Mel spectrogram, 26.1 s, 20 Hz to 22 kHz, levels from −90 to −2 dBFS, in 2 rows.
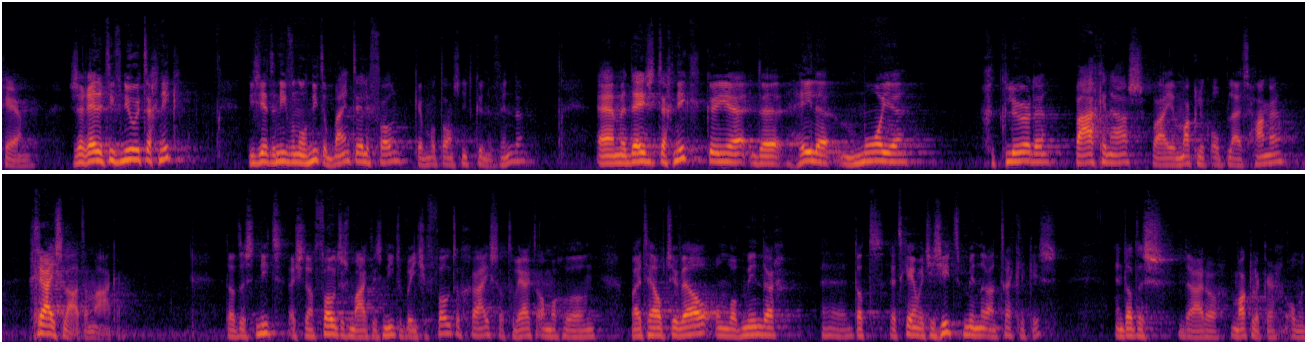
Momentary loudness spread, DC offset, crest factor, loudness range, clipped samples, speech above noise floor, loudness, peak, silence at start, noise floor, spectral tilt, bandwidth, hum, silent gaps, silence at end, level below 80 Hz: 15 LU; under 0.1%; 24 dB; 7 LU; under 0.1%; 33 dB; -37 LUFS; -14 dBFS; 0 s; -70 dBFS; -6.5 dB/octave; 16 kHz; none; none; 0 s; -76 dBFS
